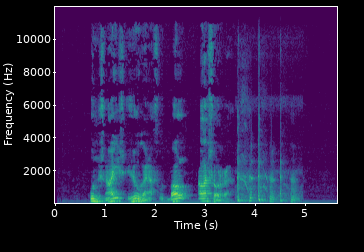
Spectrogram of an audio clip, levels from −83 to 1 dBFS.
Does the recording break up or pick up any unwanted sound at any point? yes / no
yes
